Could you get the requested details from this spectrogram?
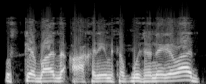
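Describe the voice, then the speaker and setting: A man's voice: a little high, fairly even intonation, brisk, darkish tone, no room sound, low-quality recording. A young man telling a school story on a phone in a casual comic vlog, rambling with many fillers and repeated phrases. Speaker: vlogger.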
